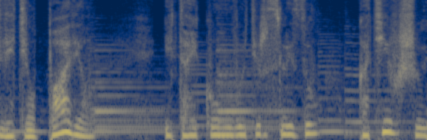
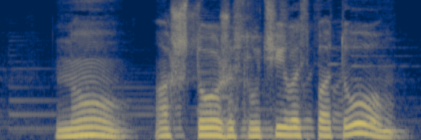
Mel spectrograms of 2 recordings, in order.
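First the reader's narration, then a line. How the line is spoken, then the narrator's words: Plain. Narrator (Russian): спросил Павел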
